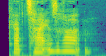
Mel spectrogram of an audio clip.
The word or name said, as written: kaptajnsrang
